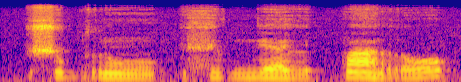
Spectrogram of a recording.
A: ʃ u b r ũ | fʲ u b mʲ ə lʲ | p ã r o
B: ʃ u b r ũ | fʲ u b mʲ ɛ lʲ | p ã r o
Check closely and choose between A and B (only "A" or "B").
B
